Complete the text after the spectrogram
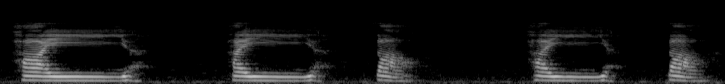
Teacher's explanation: So it sounds like it's one syllable, but you make sure you completely sound out the y.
